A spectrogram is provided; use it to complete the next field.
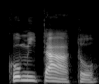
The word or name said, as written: comitato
